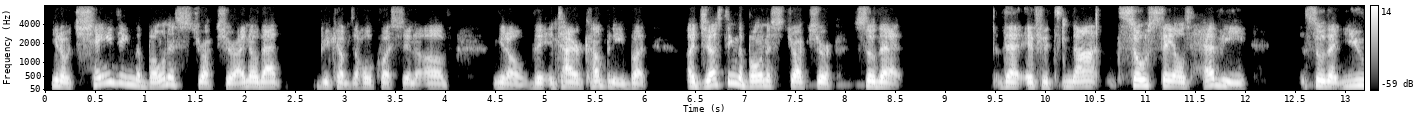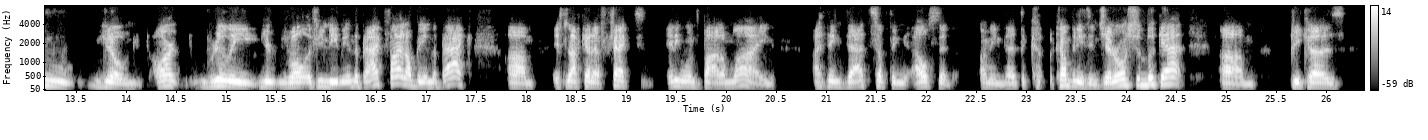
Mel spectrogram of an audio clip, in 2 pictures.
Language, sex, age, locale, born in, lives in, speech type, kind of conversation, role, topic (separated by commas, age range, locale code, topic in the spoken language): English, male, 40-44, en-US, United States, United States, conversation, advice, advisor, How can I get my coworkers and managers to recognize my contributions at work?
